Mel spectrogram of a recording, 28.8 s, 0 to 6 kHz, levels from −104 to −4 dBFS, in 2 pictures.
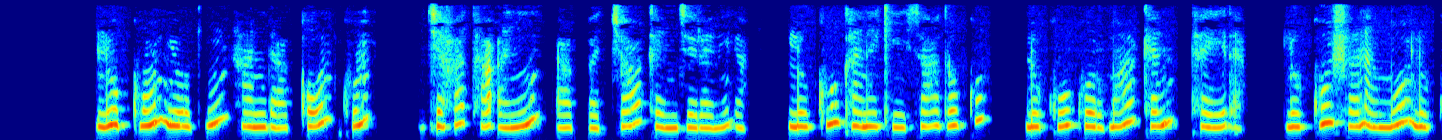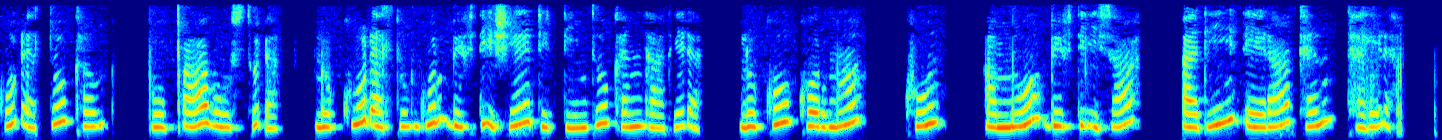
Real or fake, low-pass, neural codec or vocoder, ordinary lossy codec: fake; 5.4 kHz; vocoder, 44.1 kHz, 128 mel bands, Pupu-Vocoder; MP3, 32 kbps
